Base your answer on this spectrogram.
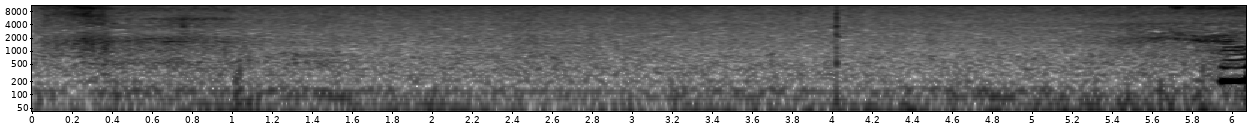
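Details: Only faint indoor background hiss and light rustling are heard, with no animal calling.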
